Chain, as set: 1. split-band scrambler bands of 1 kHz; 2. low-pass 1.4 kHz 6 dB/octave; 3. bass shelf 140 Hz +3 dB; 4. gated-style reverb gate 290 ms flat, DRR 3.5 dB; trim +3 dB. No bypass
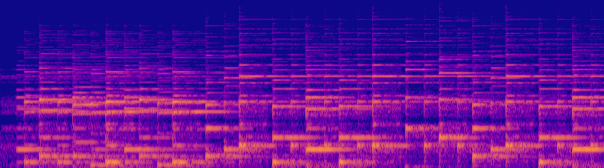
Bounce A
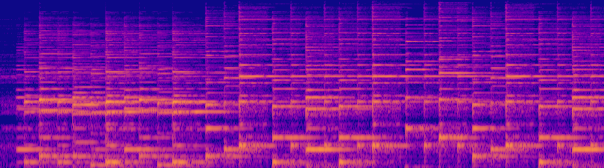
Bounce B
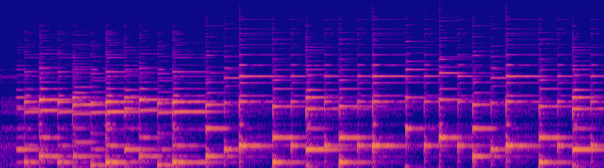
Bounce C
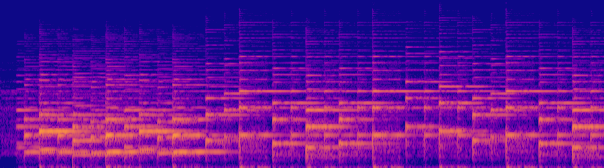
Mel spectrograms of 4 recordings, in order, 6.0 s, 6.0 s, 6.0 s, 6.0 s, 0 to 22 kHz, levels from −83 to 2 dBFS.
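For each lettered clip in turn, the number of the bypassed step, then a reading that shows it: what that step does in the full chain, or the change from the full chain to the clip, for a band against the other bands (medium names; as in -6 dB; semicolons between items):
2, 8 kHz band +13.0 dB; 4, loudness change -1.5 LU; 1, 1 kHz band +8.0 dB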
